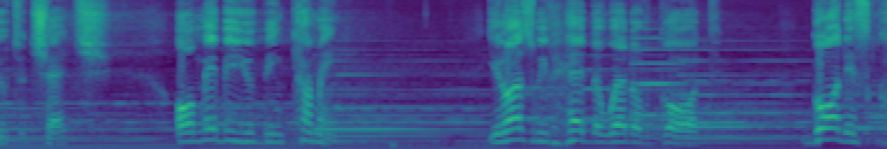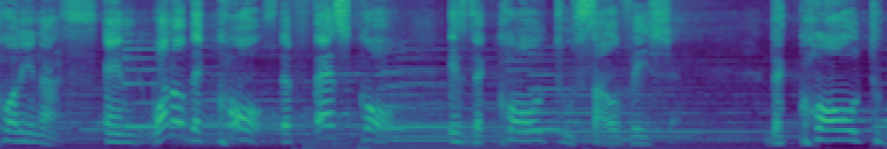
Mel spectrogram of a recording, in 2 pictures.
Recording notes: Preached at the Qodesh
